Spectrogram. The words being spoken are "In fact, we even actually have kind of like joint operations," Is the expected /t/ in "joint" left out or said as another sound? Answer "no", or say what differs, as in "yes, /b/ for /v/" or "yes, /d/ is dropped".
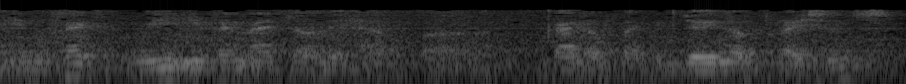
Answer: yes, /t/ is dropped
